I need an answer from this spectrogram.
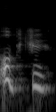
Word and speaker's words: obtus: زاوية منفرجة un angle obtus. Un angle obtus. Un angle obtus. فهنا بالنسبة للأوبتو كنكتبوها بأس في آخر الكلمة ولكن لا تنطق.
